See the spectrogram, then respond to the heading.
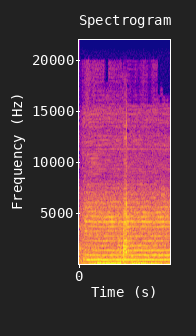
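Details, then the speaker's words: Thin steady high whir lasting about a second at key-on over a quiet background; motorcycle fuel pump priming normally while the starter solenoid is being tested. "ah listen to that pump go and we'll hit it and there she goes that's that's as expected"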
